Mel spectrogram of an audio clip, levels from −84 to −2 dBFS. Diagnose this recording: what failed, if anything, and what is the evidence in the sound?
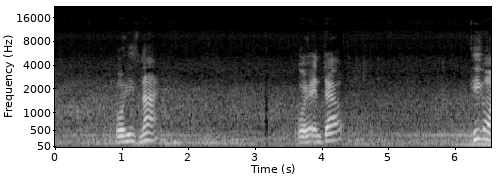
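Nothing failed; no fault is audible at any stage.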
